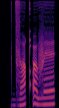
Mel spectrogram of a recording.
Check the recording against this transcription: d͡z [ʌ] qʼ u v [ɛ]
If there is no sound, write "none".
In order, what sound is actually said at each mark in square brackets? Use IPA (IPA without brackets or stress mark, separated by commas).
ʌ, ɛ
